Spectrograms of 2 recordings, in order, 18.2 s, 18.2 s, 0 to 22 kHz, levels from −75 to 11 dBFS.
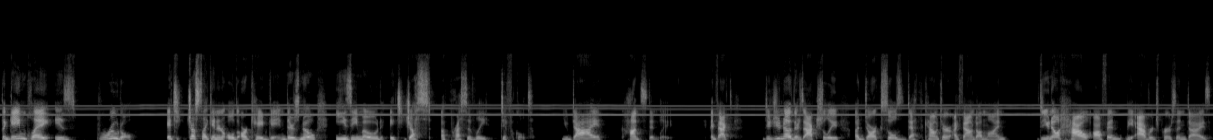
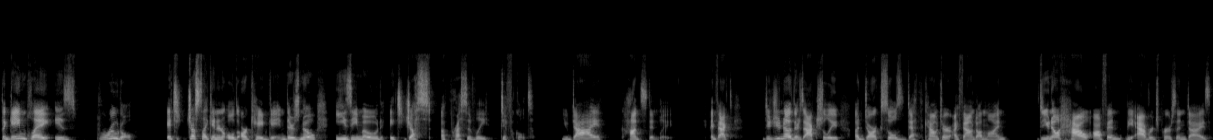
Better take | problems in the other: second | high-pitched whine; noticeable; throughout; 4 kHz, 15 dB below the speech

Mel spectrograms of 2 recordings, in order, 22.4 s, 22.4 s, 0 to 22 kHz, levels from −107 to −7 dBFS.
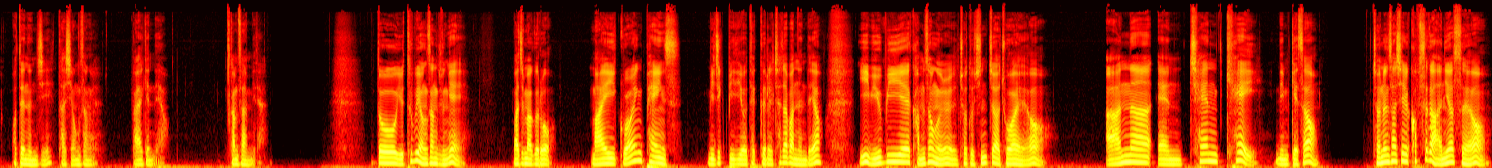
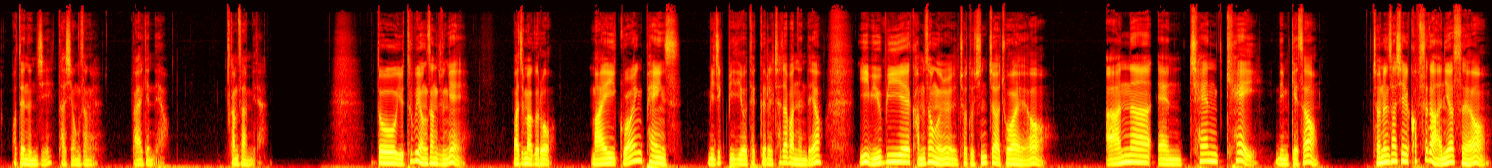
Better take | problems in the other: neither | none

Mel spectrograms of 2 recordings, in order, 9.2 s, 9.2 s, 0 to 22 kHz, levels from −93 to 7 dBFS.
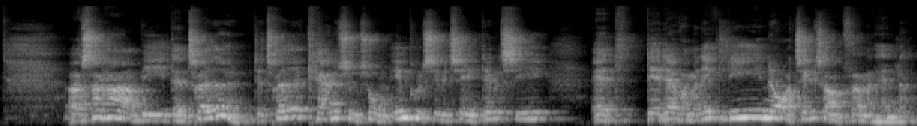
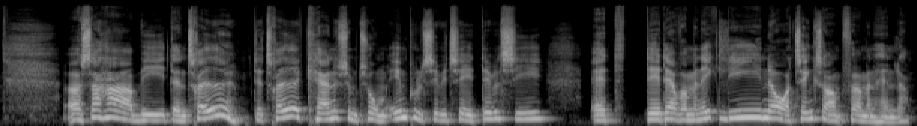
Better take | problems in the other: second | room echo; noticeable; dies away in 0.5 s // off-mic speech; far

